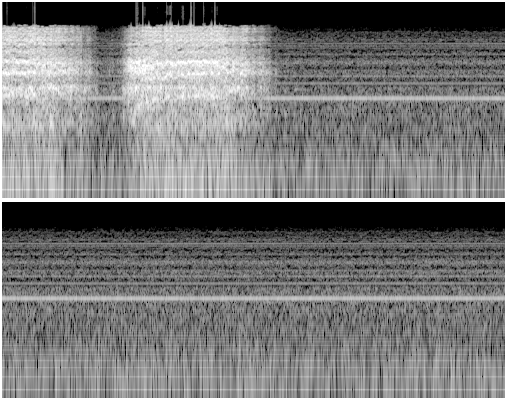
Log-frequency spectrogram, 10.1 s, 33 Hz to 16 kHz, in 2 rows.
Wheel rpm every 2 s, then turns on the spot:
110, 10, 0, 0, 0.
0-2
